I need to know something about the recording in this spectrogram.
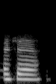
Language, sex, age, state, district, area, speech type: Kashmiri, female, 45-60, Jammu and Kashmir, Ganderbal, rural, conversation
